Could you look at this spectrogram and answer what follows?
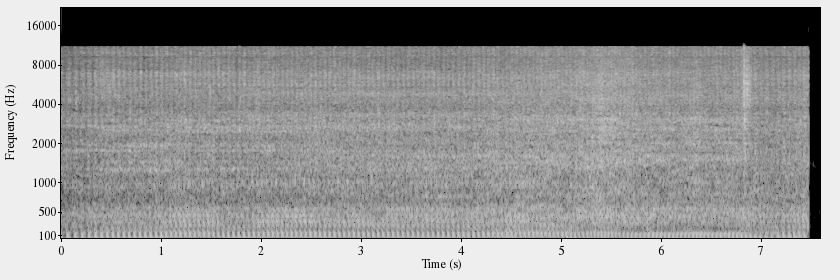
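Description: A rented semi-automatic motorbike chugs along a back road in Thailand toward Pai, its small engine putting out a loud, steady close-up throb before cutting off abruptly at the end.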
